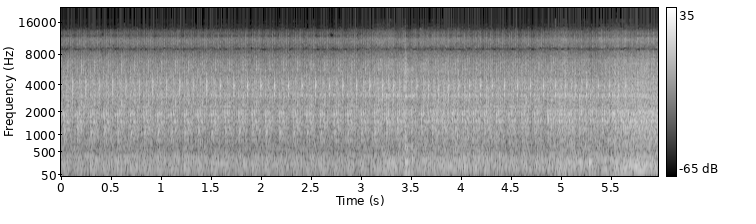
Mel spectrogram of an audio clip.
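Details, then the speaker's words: 1985 BMW E24 635CSi Euro spec, engine running poorly; idle with uneven lumpy beat and irregular stumbles, misfire suspected, diagnosed by pulling plug wires one by one (cylinders two and six showed no change): rough idle. "hmm sounds like i have a misfire so to diagnose it i'm gonna pull spark plug wires one by one to figure out which cylinders aren't firing"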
